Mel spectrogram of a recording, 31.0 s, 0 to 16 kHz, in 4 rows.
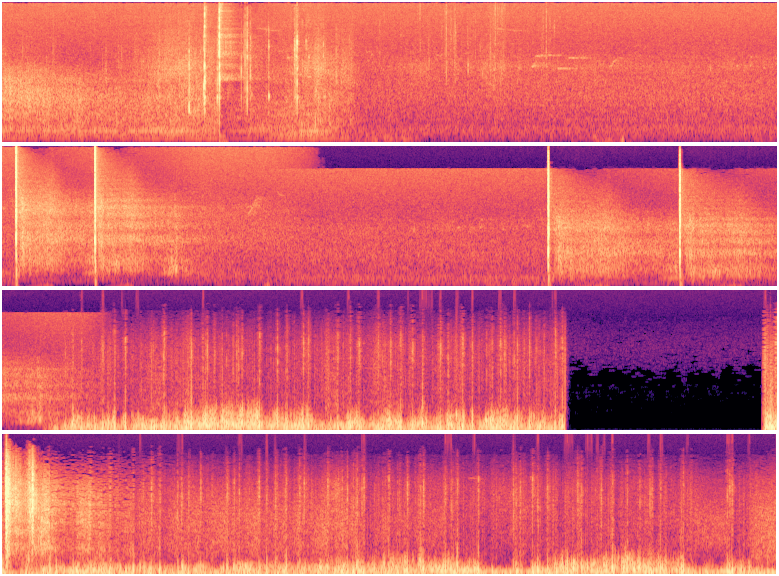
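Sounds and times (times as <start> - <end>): shotgun shots with echo: 7.9 - 9.8, 13.2 - 15.9, 23.2 - 24.2.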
